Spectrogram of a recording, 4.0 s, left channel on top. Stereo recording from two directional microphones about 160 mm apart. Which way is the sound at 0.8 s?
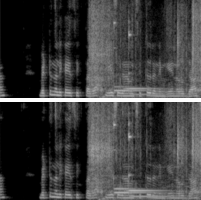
10° left (ahead or behind).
